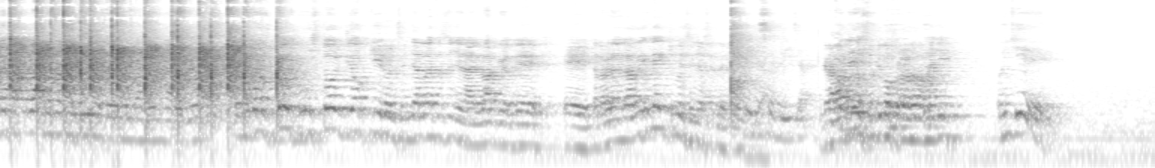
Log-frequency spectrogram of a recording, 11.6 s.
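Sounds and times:
group rhythmic applause: 0.0s - 3.3s
speech: 4.0s - 10.7s.

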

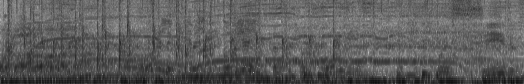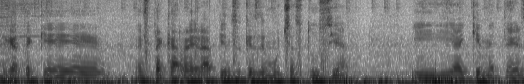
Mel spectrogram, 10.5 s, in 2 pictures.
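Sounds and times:
audience applause: 0.0s - 5.0s
murmur of crowd voices: 0.0s - 5.6s
music: 0.0s - 10.4s
speech: 5.3s - 10.4s.

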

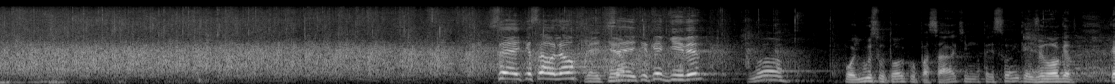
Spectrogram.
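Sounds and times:
audience applause welcoming a guest onto the stage: 0.0s - 8.0s
speech: 5.0s - 11.1s.

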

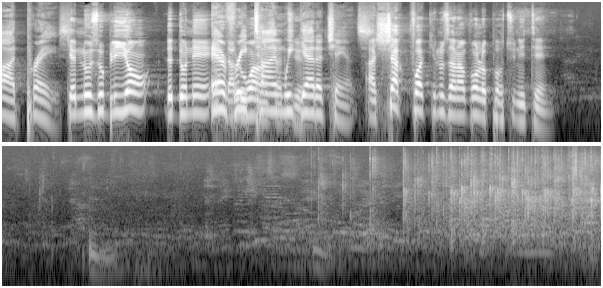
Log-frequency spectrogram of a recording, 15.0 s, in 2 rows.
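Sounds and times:
speech: 0.0s - 6.9s
audience hand clapping: 11.4s - 14.9s.

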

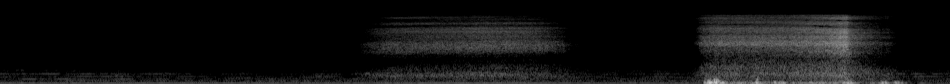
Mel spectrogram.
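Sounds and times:
deep breaths in and out: 3.6s - 5.9s, 7.0s - 9.2s.

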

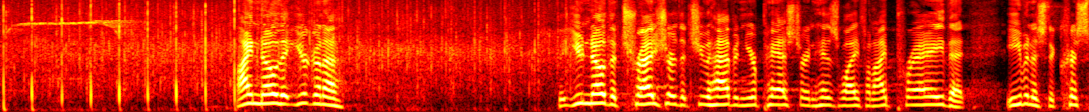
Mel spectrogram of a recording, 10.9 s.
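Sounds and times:
audience hands clapping: 0.0s - 7.0s
speech: 2.4s - 3.5s, 5.6s - 10.8s.

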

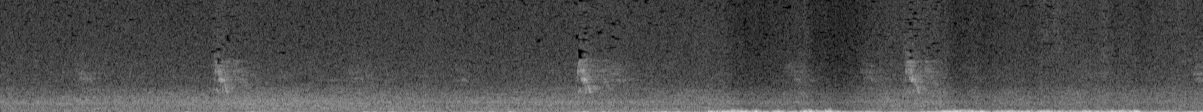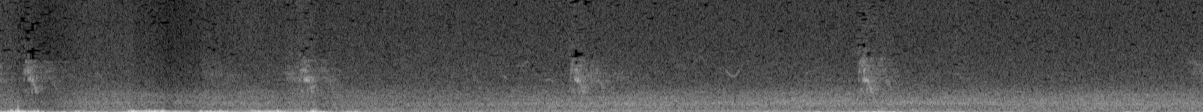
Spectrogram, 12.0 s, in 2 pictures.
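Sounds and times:
birds chirping: 0.0s - 5.1s, 5.9s - 12.0s
soft steady hiss: 0.0s - 12.0s
low rumbling rustling: 1.8s - 11.2s.

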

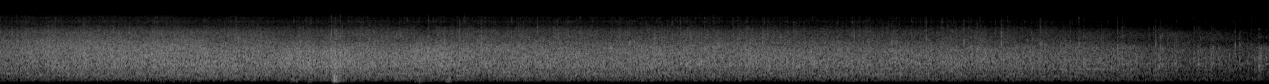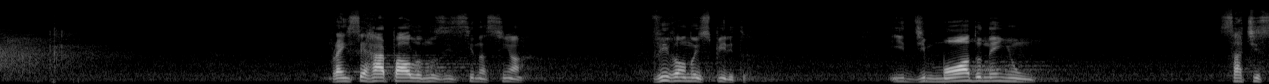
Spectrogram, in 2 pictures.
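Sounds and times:
audience applauding: 0.0s - 13.6s
speech: 16.0s - 18.0s, 19.2s - 20.3s, 21.6s - 23.1s, 24.9s - 25.3s.

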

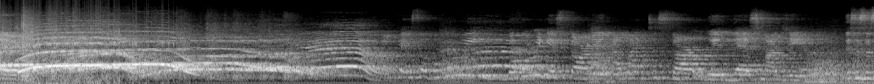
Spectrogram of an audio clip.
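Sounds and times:
audience cheering and whooping: 0.0s - 5.3s.

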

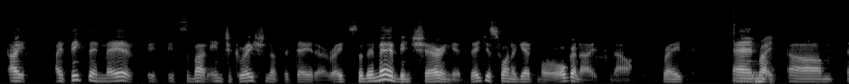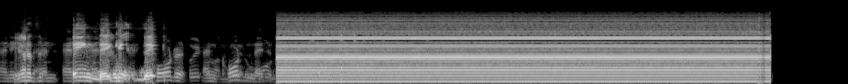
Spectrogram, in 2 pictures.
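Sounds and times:
speech: 0.1s - 14.0s
laughter: 8.6s - 11.3s
phone call alert buzzing: 11.2s - 16.2s.

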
